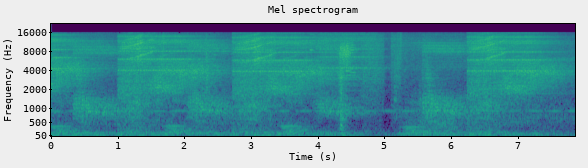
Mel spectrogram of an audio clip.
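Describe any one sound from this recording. A magical charge hums and crackles.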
